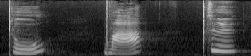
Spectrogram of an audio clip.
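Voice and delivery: "Tu, ma, te" split into three beats, one clap each; clapped syllables. Shown as a demonstration. Teacher claps the syllables of tomate for pupils, beat by beat. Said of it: "Sílabas".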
